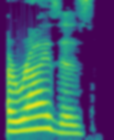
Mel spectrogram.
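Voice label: "arises", British English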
